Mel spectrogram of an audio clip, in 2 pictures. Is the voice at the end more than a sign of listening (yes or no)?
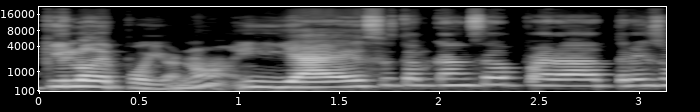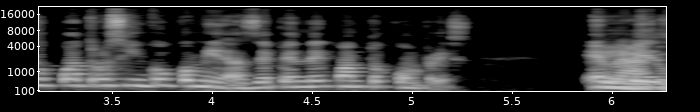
yes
